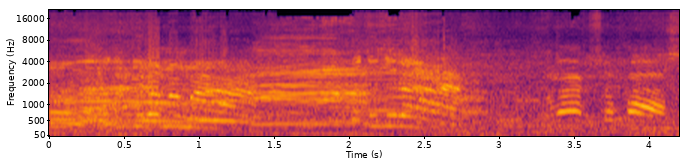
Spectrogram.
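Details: Sahiwal bulls at a Bangladeshi cattle market, 23 August 2025, bought by a farmer from Dhaka; a long, wavering moo of about two and a half seconds, then short calls over steady crowd talk.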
